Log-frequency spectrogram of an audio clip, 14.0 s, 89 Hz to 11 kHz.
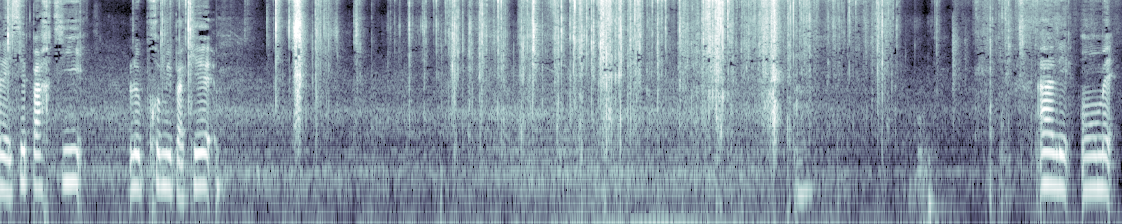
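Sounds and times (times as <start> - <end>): foil wrapper tearing and crinkling: 3.4 - 11.3.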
